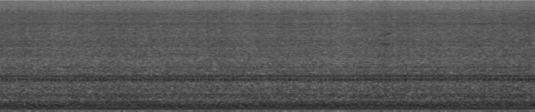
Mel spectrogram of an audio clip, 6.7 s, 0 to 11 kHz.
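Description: A Piper PA24 aircraft engine runs smoothly at a steady speed, a loud, close, unbroken drone with a constant low hum and no voices.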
